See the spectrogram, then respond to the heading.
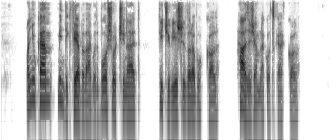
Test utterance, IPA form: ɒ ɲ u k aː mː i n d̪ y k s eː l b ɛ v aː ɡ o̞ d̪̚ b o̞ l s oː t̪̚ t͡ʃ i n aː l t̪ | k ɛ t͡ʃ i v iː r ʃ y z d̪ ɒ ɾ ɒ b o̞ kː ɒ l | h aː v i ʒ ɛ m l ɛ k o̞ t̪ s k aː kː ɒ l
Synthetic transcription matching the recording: ɒ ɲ u k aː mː i n d̪ i k f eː l b ɛ v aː ɡ o̞ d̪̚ b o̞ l ʃ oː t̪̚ t͡ʃ i n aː l t̪ | k i t͡ʃ i v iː r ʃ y d̪ ɒ ɾ ɒ b o̞ kː ɒ l | h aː z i ʒ ɛ m l ɛ k o̞ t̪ s k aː kː ɒ l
